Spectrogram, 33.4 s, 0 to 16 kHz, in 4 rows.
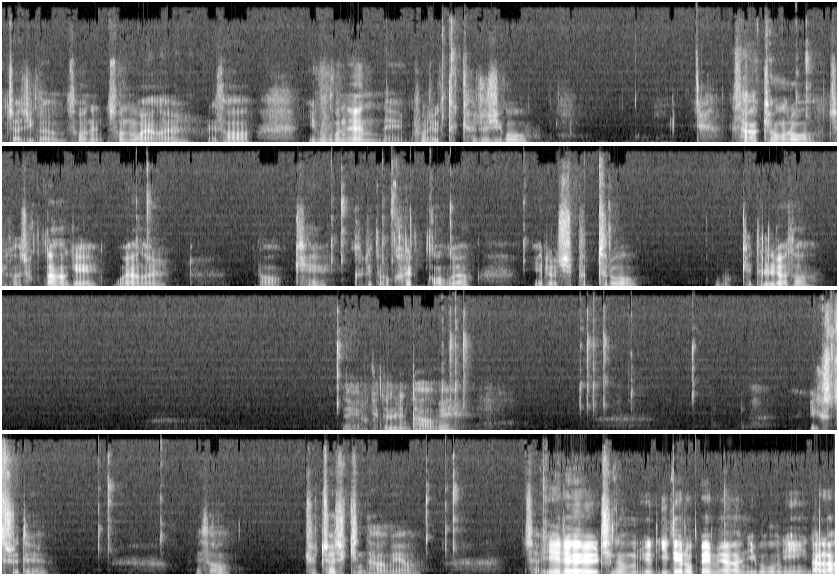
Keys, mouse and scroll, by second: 30.5 shift+scroll up 1.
